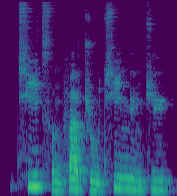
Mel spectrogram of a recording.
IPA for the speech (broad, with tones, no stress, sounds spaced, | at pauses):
t͡ɕʰ i˥ t͡sʰ ɤ˨ ŋ f ä˥˩ ʈ͡ʂ u˨˩ t͡ɕʰ i˥ n̪ y˥˩ n t͡ɕ y˥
